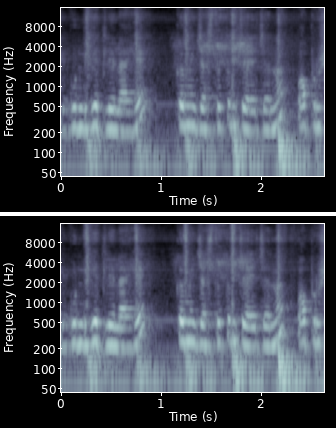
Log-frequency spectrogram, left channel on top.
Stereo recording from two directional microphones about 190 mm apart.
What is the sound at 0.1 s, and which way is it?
Speech, 20° right (ahead or behind).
